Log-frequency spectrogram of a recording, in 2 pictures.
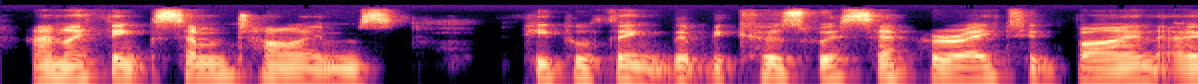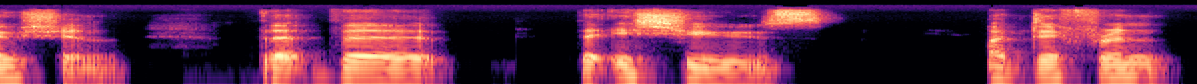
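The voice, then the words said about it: British accent. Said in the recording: “the leading voice for Black maternal health in the UK ... You can possibly tell from my accent that I'm from across the pond”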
